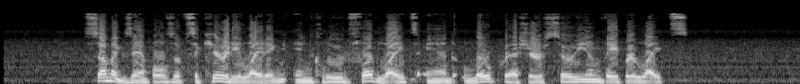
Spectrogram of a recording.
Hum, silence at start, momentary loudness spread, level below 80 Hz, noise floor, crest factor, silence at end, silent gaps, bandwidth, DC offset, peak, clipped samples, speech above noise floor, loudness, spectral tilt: none; 0.85 s; 5 LU; -26 dBFS; -41 dBFS; 12 dB; 1.15 s; none; 11.5 kHz; under 0.1%; 0 dBFS; under 0.1%; 31 dB; -11 LUFS; -6.5 dB/octave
